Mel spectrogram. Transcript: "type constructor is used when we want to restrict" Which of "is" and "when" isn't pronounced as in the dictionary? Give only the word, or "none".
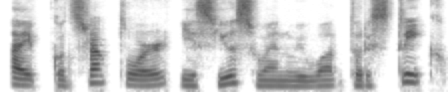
is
